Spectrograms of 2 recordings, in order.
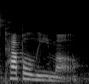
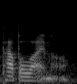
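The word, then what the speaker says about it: Papalymo: you say her name i know it's papalimo not papalimo that the scions would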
